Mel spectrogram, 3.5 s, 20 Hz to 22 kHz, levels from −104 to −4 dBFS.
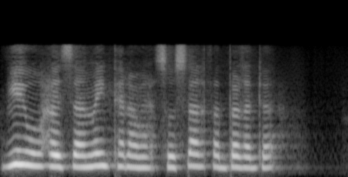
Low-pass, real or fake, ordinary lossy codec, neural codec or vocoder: none; fake; none; codec, 16 kHz, 0.5 kbps, FunCodec, trained on Chinese and English, 25 frames a second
